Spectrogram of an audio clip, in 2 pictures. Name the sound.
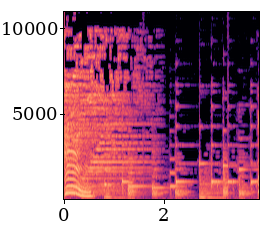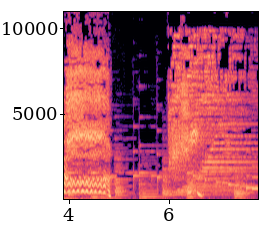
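sheep bleating, cartoon hearing test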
